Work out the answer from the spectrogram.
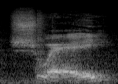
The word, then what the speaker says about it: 水: Bien, como verán, si prestan atención a cómo lo pronuncio, lleva el tercer tono, o sea el tono descendente y ascendente. Shui.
